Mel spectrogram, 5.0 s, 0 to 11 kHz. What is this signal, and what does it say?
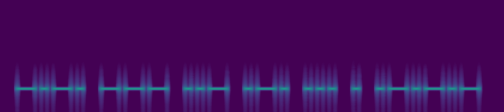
Morse code, heard as a keyed tone, about 20 wpm, 700 Hz. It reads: COURSE.
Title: Sentences from Top 1100 Words 20wpm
